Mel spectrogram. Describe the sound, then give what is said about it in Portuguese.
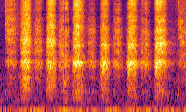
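Audible breaths of a person doing a conscious deep-breathing exercise rush in and out in a quick, steady rhythm, each one a soft airy whoosh, with no talking over them. “Portanto, é um exercício consciente que você vai fazer para respirar mais profundo respirando mais profundamente, isso vai te trazer para o agora e vai ajudar a você controlar a sua ansiedade e se manter mais no seu centro.”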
